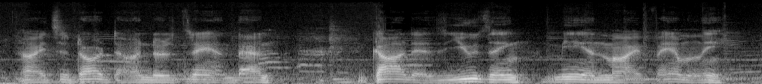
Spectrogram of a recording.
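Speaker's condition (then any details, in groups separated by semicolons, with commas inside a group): ALS; still mobile; affects speech and breathing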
